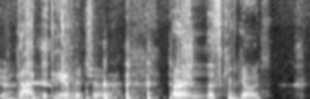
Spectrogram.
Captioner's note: laughs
